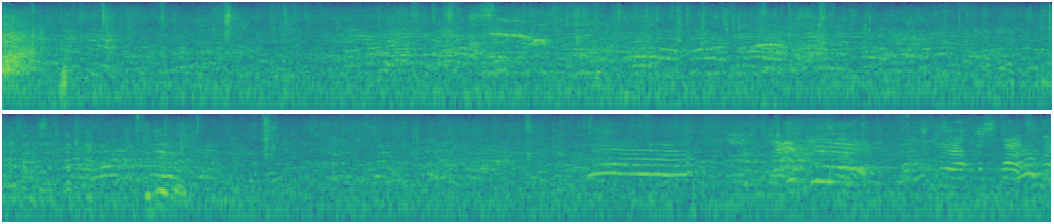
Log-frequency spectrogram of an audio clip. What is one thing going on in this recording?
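A crowd of men and women talks at once outdoors.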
